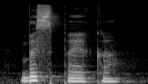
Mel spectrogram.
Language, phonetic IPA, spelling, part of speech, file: Ukrainian, [bezˈpɛkɐ], безпека, noun, Uk-безпека.ogg
- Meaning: 1. safety (condition or feeling of being safe) 2. security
